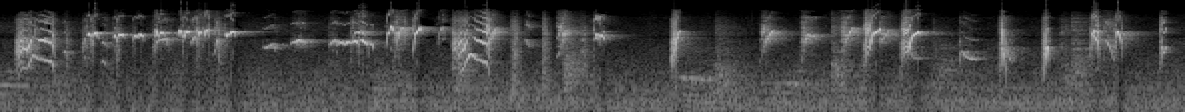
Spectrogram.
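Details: Kolibri ninja, or konin, singing hard to prompt a quiet bird: thin high trilled phrases and sharp chirps in quick succession, thinning into spaced single chips.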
